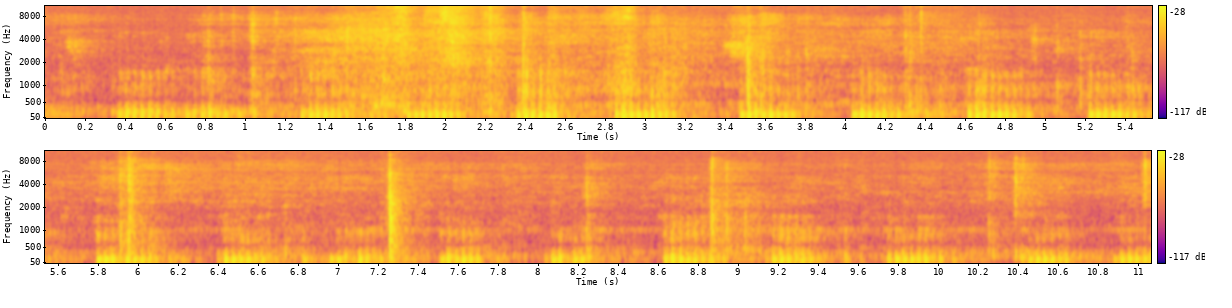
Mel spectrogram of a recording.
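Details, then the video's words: A pet cat kneads on a bed and purrs steadily; low, vibrating rumble pulsing in regular in-and-out breaths, close up, with faint soft rustles from the paws. "Kneading and Purring"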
